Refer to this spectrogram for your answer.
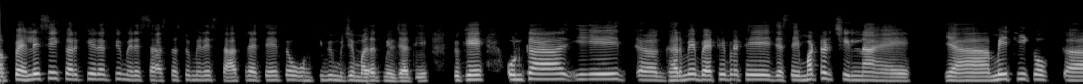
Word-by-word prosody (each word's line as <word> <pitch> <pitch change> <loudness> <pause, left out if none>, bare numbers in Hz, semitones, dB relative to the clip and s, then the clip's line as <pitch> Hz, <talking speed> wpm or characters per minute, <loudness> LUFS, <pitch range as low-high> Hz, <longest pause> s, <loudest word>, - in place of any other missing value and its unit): पहले 230 +2 +6
से 280 +3 -3
ही 275 - -1
करके 240 0 0
रखती 235 0 -3
हूँ। 250 - -6
मेरे 205 -1 -3
सास-ससुर 200 +2 -6
मेरे 205 0 -4
साथ 175 -4 -2
रहते 200 -1 -2
हैं, 205 - -1
तो 215 +1 -2
उनकी 185 +2 -9
भी 215 - -3
मुझे 200 0 -3
मदद 175 0 0
मिल 170 -2 -1
जाती 165 0 0
है, 170 - -3 0.2
क्योंकि 220 +3 +3 0.3
उनका 230 +3 +3 0.2
ये 245 +2 +1 0.2
अ, 200 -2 +2
घर 190 +1 -1
में 240 +2 +1
बैठे-बैठे 225 +1 +2
जैसे 205 +1 -2
मटर 235 +5 +2
छीलना 200 -3 -1
है 170 -2 -2 0.4
या 185 -1 +3
मेथी 245 +3 +2
को 225 -2 +2 0.2
क - - -1
205 Hz, 195 wpm, -23 LUFS, 190-230 Hz, 0.4 s, पहले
